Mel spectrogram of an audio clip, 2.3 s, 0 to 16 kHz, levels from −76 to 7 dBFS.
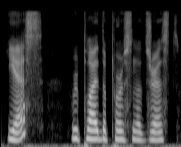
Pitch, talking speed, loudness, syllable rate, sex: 210 Hz, 130 wpm, -18 LUFS, 5.1 syllables/s, female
